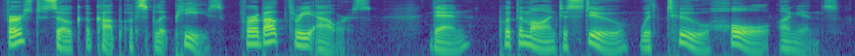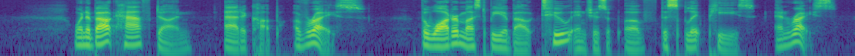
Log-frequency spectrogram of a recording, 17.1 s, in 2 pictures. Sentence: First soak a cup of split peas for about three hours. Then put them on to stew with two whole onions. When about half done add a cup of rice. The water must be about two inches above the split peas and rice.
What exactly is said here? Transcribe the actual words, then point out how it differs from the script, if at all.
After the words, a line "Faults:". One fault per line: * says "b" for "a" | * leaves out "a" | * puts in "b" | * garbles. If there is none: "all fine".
First soak a cup of split peas for about three hours. Then put them on to stew with two whole onions. When about half done add a cup of rice. The water must be about two inches of the split peas and rice.
Faults:
* says "of" for "above"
